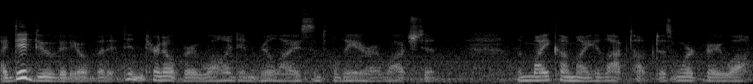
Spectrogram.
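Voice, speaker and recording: A woman speaks at a fairly quick pace over noticeable background noise and audible room echo. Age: 60s. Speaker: vlogger sharing personal diet journey. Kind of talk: personal vlog testimony. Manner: halting, with fillers and repetitions.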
